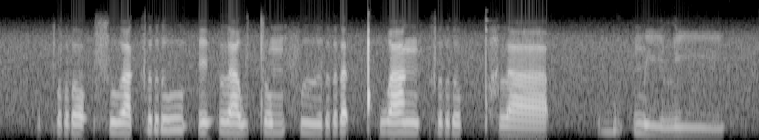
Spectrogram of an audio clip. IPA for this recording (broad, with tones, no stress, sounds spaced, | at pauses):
p r ɔ˨˩ ʔ s u˧ a̯ k r uː˥˩ ʔ e˦˥ ʔ l a˦˥ w t o˦˥ m f ɯː˧ r a˥˩ t̚ kʰ w aː˥˩ ŋ k r o˦˥ k̚ pʰ l aː˨˩ p̚ | b u˥˩ ʔ m iː˨˩ l iː˨˩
